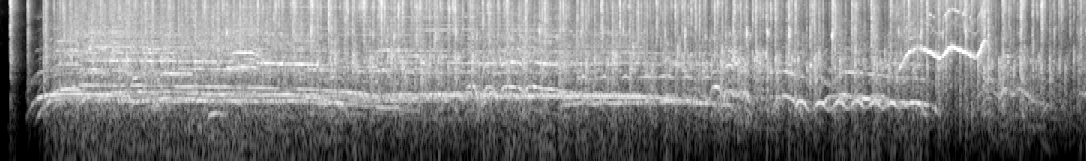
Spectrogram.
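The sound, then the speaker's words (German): A large audience at a crime-fiction festival bursts into sustained, enthusiastic applause for radio plays after listening to them, with loud cheers and whoops rising above dense clapping, continuing at full strength for the whole stretch before easing slightly at the end. “Und nach dem Hören werden die Hörspiele natürlich frenetisch gefeiert.”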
